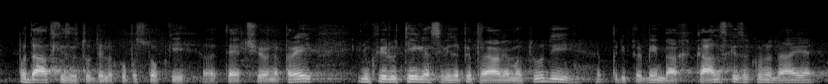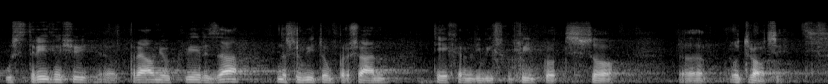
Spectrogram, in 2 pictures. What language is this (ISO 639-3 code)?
slv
